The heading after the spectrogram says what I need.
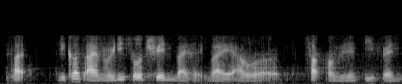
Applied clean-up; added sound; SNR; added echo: neural separator model SepFormer DNS4.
